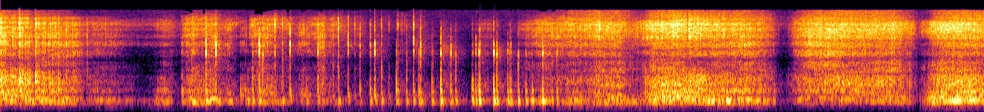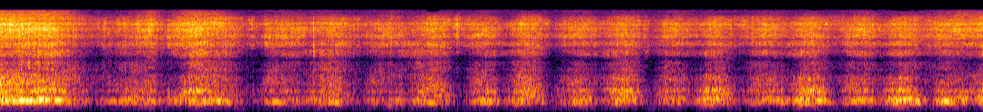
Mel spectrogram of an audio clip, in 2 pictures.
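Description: Long fingernails scratch fast across the front cover of a beige linen cloth-covered hardcover book lying flat on a blanket. The result is a dense, rasping scrape made of quick, uneven strokes with a mid-range tone and almost no deep bass or sharp highs.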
